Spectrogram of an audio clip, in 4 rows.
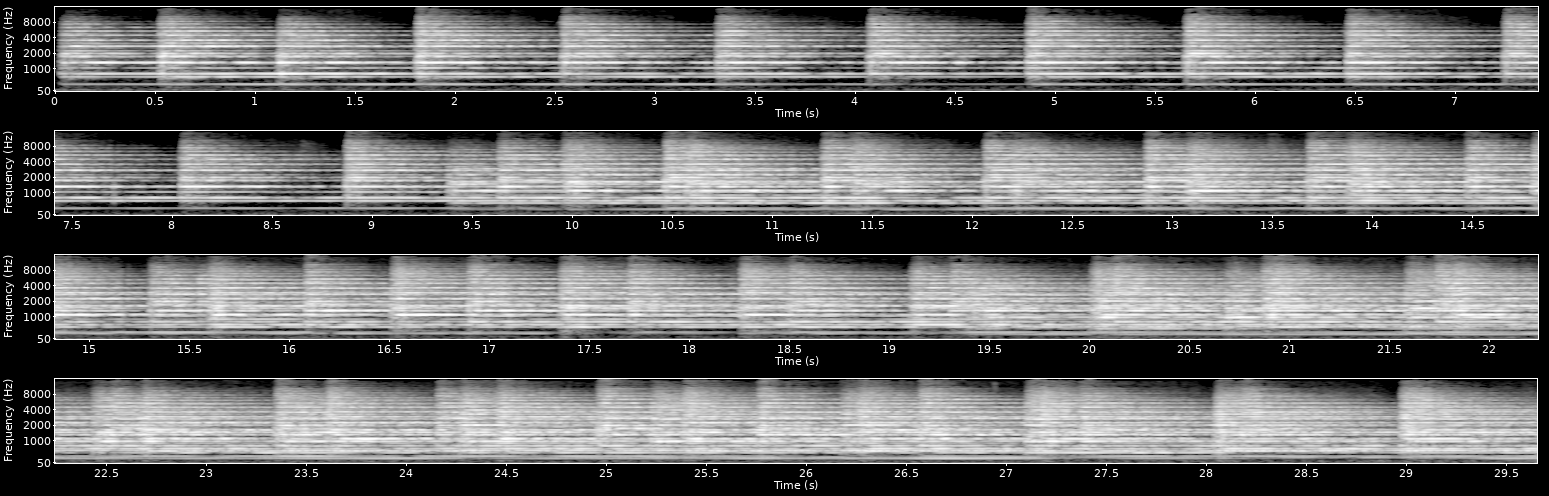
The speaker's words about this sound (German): Es ist 12 Uhr. Sie hören die Glocken der Pfarrkirche zum heiligen Franz von Assisi in Lannach in der Steiermark.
